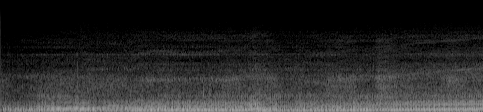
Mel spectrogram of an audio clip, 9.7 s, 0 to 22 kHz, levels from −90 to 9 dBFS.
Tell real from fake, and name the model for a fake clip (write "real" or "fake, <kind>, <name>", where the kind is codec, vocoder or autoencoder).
real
